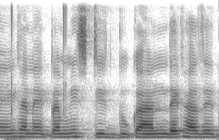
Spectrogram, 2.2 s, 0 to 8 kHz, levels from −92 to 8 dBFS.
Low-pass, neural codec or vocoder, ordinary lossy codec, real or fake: none; none; none; real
